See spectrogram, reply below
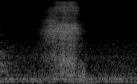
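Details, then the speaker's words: Single short, wet nasal sniff through a congested nose from a woman recovering from being sick, still with the sniffles. "still got the sniffles, so excuse me for that."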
